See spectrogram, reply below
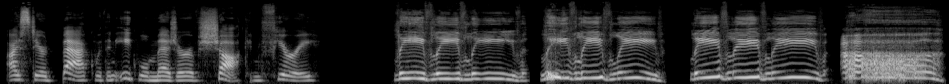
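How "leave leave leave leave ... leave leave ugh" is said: loud, high, rhythmic chant; climbing inner scream ending in a roar; hammering loudly. A narrator's reading. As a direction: hammer each word out in triplets. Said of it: "Hammered on loudly in my head".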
